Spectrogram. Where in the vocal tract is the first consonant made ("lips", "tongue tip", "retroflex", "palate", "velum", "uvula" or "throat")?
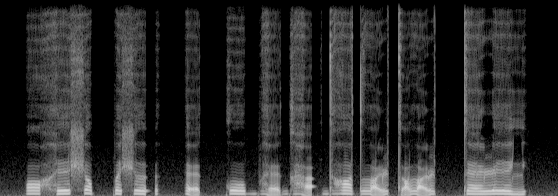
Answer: throat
